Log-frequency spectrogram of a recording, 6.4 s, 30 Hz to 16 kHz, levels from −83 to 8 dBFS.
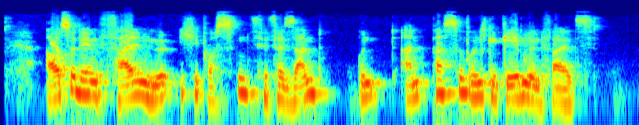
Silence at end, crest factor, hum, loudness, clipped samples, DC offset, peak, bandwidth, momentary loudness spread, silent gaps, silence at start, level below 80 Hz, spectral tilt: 0.45 s; 12 dB; none; -13 LUFS; under 0.1%; under 0.1%; 0 dBFS; 9 kHz; 10 LU; none; 0.05 s; -40 dBFS; -6 dB/octave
